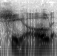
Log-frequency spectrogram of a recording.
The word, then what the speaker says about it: Sheol: The word hell actually is normally translated from an Old Testament word which is called Sheol, or pronounced Sheol in the Old Testament, and in the New Testament there is an equivalent word called Hades.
